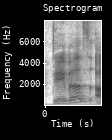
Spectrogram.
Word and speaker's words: devas: with the nature Davis I think that's how you pronounce it David right not Deva Davis so you know we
